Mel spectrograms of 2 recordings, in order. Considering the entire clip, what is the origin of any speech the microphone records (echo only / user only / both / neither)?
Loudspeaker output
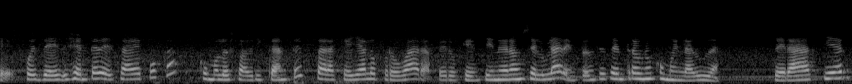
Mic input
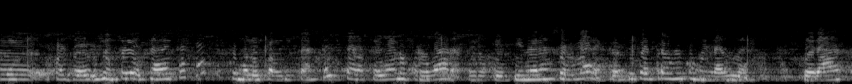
echo only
